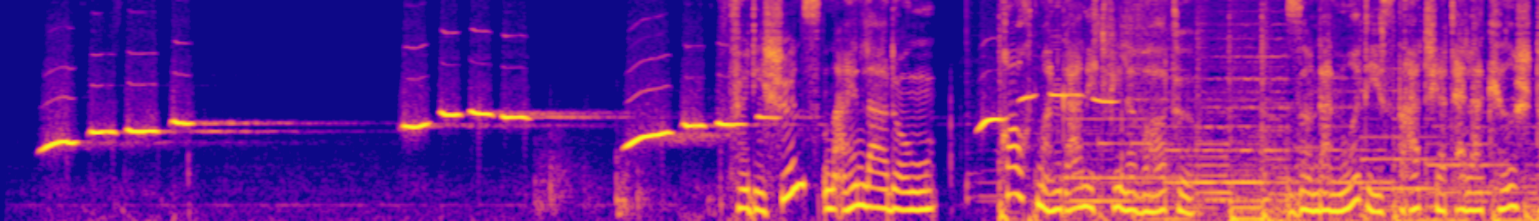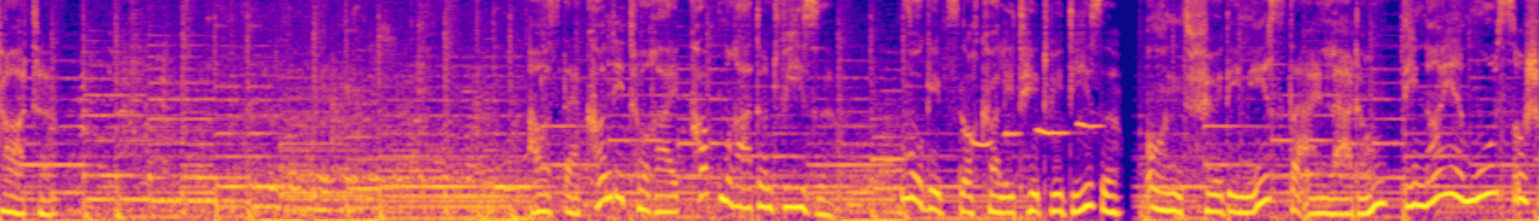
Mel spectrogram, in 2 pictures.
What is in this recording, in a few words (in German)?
TV-Spot, Kirschtorte, werbung; Coppenrath und Wiese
